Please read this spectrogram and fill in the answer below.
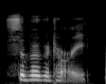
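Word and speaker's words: Suburgatory: Anyways, so I know a couple weeks ago I talked about Subictoria. Subrogatory. That's how you say it.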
